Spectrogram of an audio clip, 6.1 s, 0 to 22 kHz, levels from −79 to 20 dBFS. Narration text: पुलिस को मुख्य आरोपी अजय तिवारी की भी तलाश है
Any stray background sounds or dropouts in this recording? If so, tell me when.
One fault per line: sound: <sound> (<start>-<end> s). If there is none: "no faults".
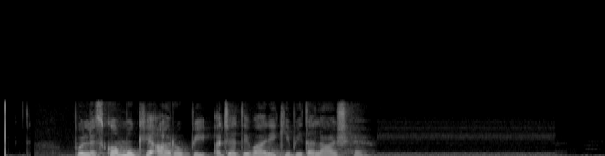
no faults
